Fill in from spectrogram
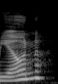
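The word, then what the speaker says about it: Yeun: I really want to see Beef with Ali Wong and Steven, I don't know how to say his last name, Yoon? – Yeah.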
